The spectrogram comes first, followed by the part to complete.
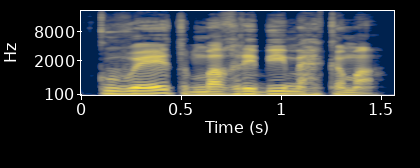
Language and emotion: Urdu, neutral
